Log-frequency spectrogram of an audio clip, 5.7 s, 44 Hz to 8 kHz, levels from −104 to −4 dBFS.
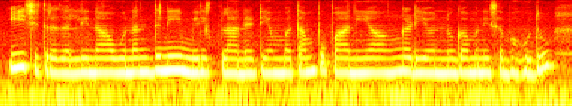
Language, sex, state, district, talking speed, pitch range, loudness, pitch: Kannada, female, Karnataka, Bangalore, 115 wpm, 225-235 Hz, -13 LUFS, 225 Hz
